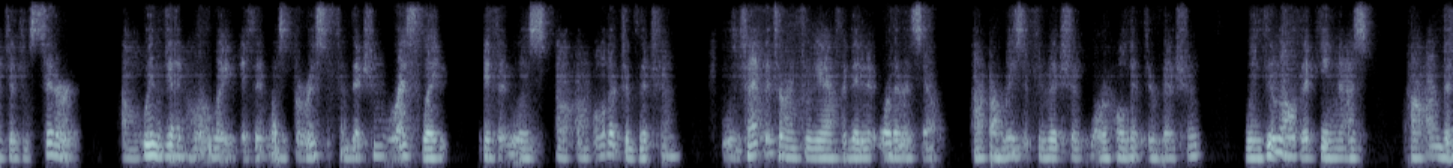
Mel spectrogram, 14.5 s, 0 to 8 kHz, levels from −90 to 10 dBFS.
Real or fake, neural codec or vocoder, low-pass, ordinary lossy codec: fake; codec, 44.1 kHz, 0.9 kbps, DAC; 7.2 kHz; Opus, 24 kbps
